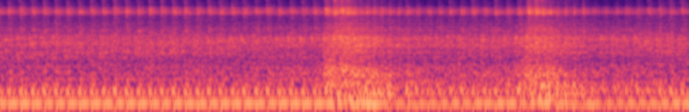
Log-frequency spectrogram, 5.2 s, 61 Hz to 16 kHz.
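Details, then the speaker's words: Polaris Sportsman 450 after cushioning/taping a part near the gas tank that knocked: steady even idle with two brief throttle blips and no knock or rattle; fix successful. "that's a little solution that I put right here that's not giving me no issue now all right no rattle"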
